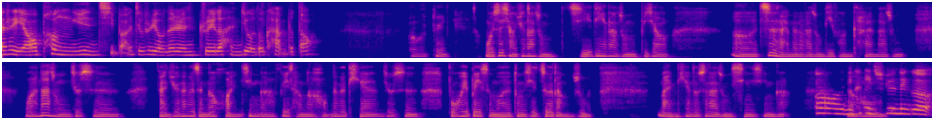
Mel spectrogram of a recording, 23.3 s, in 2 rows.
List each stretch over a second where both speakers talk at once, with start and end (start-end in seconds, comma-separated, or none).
none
